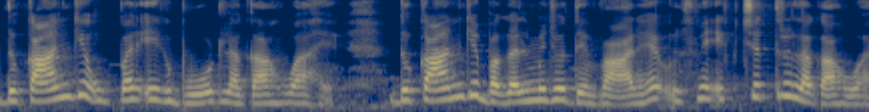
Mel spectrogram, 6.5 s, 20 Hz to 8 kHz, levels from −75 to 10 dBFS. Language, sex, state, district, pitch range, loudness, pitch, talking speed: Hindi, female, Bihar, Gaya, 200-265 Hz, -18 LUFS, 235 Hz, 195 wpm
